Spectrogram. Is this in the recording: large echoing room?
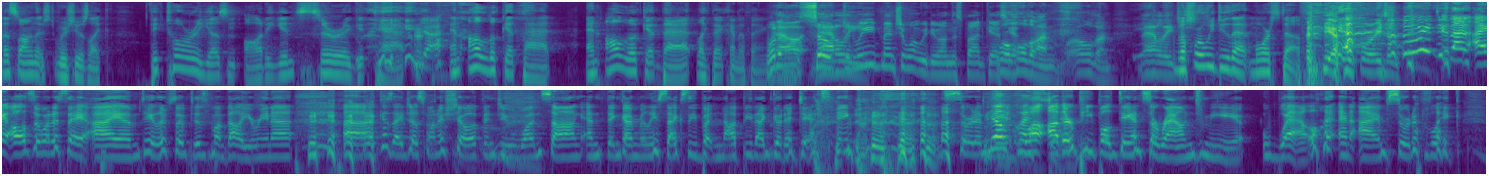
no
